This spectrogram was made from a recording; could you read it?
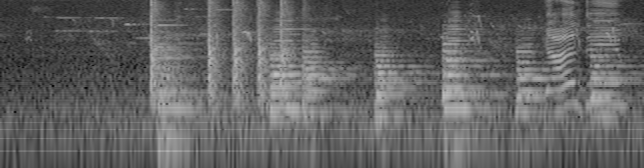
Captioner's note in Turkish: kapı sesi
